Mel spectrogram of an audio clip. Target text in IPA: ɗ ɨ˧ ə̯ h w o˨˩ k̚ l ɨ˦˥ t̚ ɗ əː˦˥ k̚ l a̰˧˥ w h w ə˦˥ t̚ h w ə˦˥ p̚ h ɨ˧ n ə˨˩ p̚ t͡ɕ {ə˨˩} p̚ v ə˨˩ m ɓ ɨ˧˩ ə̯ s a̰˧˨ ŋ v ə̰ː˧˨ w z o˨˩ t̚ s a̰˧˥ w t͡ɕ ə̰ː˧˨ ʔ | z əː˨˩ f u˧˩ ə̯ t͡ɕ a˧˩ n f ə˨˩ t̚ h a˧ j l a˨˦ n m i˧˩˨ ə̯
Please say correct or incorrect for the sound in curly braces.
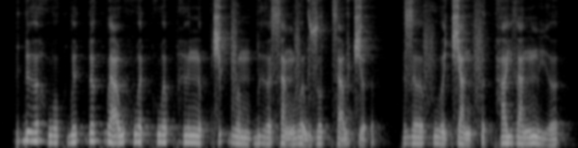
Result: incorrect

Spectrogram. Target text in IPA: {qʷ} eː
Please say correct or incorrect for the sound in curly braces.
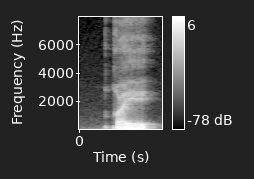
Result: correct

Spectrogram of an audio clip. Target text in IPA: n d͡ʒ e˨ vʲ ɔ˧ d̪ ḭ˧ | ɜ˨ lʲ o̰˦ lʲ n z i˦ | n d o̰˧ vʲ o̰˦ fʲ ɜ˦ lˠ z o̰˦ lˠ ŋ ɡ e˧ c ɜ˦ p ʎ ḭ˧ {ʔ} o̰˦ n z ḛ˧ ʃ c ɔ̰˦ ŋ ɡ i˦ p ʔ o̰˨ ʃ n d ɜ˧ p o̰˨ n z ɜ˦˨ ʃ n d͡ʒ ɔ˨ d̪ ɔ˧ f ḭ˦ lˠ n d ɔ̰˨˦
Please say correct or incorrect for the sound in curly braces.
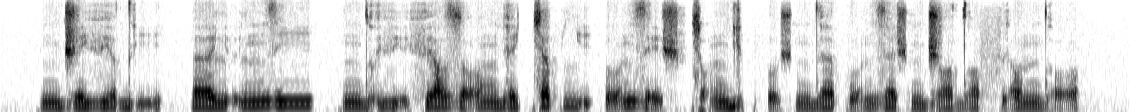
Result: correct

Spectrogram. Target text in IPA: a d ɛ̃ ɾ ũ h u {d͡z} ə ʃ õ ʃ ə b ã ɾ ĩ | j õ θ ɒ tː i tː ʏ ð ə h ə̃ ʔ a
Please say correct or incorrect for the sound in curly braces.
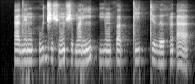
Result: incorrect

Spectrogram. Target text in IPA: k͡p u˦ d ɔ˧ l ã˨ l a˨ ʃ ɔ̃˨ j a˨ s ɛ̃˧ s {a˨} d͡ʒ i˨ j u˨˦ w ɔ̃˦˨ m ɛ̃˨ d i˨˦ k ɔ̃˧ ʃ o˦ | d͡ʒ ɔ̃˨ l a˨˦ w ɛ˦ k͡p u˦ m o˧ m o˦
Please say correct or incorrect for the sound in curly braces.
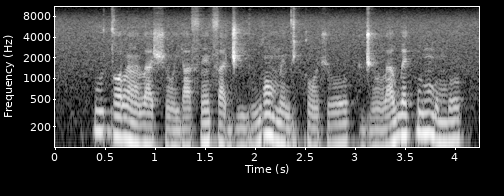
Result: correct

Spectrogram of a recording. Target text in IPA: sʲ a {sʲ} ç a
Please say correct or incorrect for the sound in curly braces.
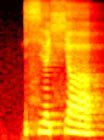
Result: incorrect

